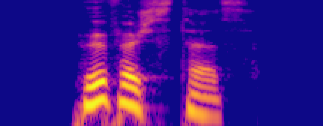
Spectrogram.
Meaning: strong/mixed nominative/accusative neuter singular superlative degree of höfisch
- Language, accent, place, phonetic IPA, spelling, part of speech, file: German, Germany, Berlin, [ˈhøːfɪʃstəs], höfischstes, adjective, De-höfischstes.ogg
